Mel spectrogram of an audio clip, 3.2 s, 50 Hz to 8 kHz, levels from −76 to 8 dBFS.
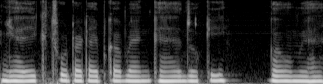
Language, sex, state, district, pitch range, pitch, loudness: Hindi, male, Bihar, Vaishali, 170-180 Hz, 170 Hz, -12 LUFS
